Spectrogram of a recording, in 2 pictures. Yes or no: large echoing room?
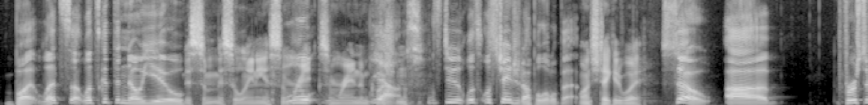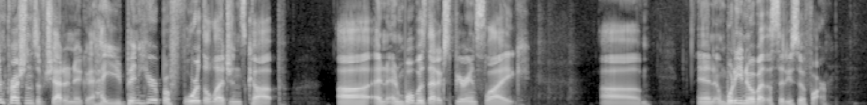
no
